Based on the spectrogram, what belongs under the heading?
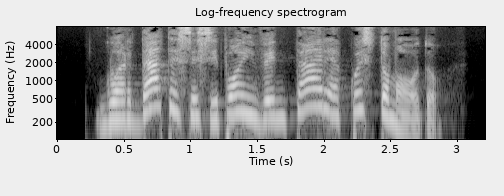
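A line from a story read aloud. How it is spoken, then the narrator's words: Exclamation. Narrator (Italian): esclamò di nuovo Perpetua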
